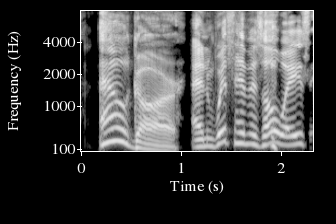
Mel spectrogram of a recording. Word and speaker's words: Algar: Your last name's pronounced Algar, right?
